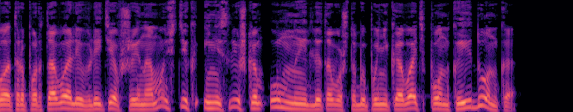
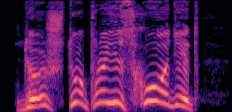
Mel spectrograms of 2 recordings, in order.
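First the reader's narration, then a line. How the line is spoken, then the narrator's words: Yelling chorus. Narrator (Russian): хором заорали жирафы и солянка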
